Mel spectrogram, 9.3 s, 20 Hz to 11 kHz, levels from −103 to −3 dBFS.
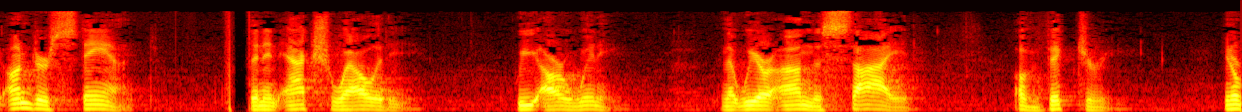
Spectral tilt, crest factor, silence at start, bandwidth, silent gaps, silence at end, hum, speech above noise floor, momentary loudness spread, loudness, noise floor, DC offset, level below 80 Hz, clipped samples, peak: -6.5 dB/octave; 20 dB; 0 s; 8 kHz; none; 0 s; none; 38 dB; 13 LU; -26 LUFS; -64 dBFS; under 0.1%; -60 dBFS; under 0.1%; -8 dBFS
